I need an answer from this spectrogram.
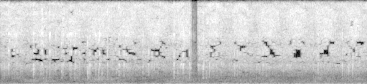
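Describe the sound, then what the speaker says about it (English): Black spray paint hissing from an aerosol can onto a tumbler outdoors, a continuous close hiss with a brief pause midway before resuming. "And then I'm going to go in with just my black spray paint."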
